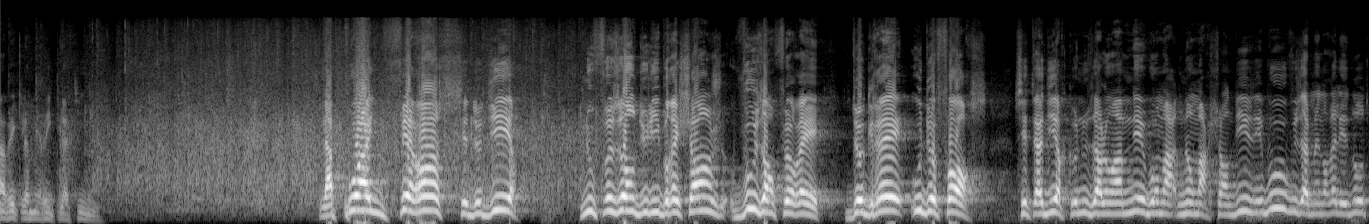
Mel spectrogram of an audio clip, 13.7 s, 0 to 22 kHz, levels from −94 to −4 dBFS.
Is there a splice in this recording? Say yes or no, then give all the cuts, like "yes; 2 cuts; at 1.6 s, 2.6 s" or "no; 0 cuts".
no; 0 cuts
